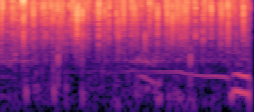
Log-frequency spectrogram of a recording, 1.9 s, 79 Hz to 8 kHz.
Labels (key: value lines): label: biophony, cascading saw
recorder: SoundTrap 600 or HydroMoth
